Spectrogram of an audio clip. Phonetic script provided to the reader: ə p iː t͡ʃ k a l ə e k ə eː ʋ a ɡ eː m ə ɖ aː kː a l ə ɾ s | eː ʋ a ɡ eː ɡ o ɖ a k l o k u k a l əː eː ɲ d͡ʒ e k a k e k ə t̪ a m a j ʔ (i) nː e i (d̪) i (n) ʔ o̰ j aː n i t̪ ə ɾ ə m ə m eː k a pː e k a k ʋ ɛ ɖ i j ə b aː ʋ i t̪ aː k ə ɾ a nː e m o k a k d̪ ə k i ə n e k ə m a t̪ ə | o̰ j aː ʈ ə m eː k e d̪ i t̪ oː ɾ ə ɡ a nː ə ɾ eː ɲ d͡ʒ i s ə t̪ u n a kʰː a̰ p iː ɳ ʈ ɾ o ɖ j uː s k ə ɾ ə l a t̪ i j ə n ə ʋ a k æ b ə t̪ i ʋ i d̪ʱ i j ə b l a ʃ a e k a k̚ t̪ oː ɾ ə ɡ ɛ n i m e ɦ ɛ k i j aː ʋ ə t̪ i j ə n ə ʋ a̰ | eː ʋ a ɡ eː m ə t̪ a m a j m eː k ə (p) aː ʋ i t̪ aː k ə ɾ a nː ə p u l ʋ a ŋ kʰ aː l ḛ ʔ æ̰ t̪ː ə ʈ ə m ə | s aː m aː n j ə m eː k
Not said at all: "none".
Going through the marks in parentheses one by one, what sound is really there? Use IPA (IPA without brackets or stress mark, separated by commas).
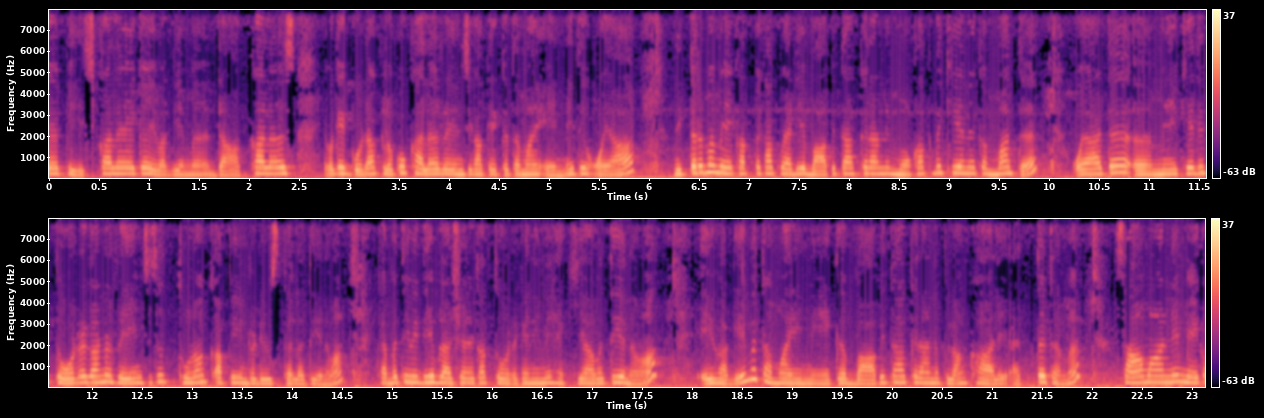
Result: e, t̪, ŋ, b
